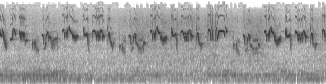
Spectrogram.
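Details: Eurasian skylark singing during its rising flight: a fast, bubbling run of sharp, high chirps and slurred whistles tumbling one after another without a break.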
